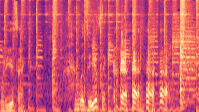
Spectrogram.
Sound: laughs

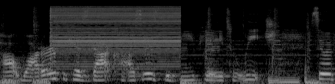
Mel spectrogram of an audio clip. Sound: buzzing

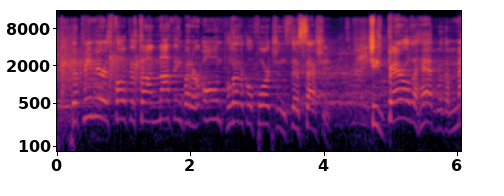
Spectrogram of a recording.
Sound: applause

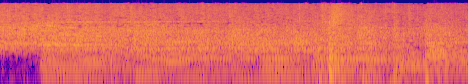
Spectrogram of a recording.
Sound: audience cheering

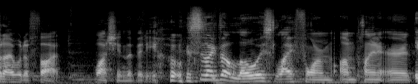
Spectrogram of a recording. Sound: chuckles

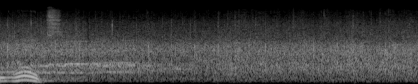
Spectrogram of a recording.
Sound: audience applauding

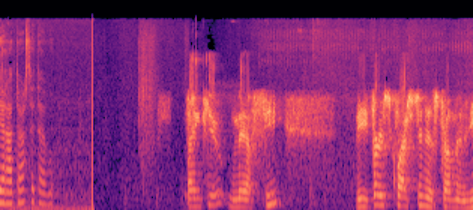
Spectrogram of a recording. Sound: speaking french

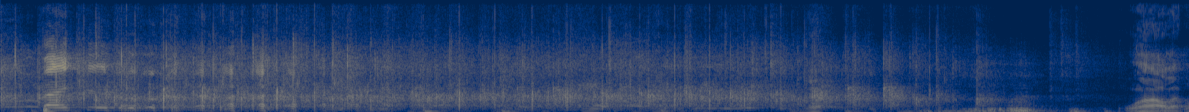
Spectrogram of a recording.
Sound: audience applauding; laughing

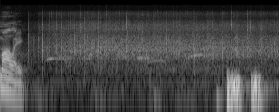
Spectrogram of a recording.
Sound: audience applauds

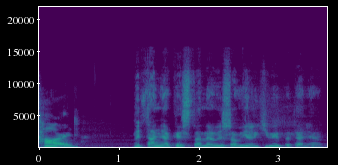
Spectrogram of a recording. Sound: foreign language

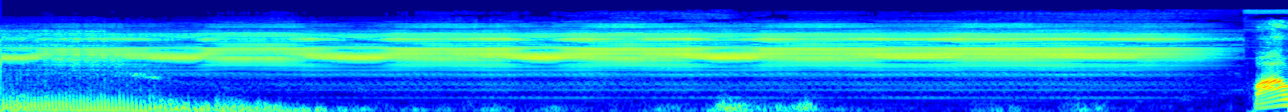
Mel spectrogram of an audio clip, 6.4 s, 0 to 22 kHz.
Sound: 50Hz vibration heard from harvester

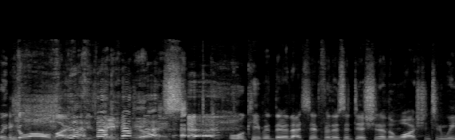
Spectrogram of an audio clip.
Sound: laughter

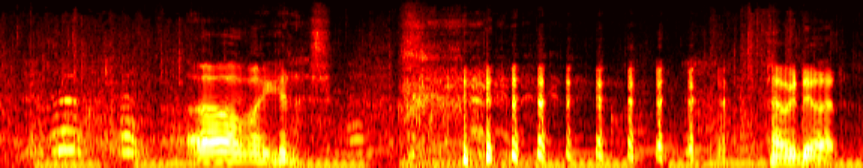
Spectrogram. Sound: continues laughing

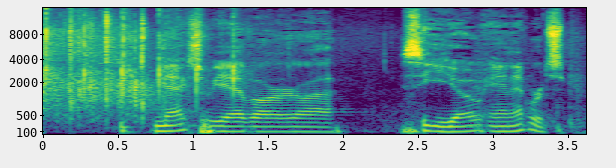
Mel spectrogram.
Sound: applause

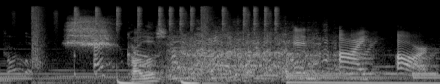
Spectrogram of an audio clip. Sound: audience laughing

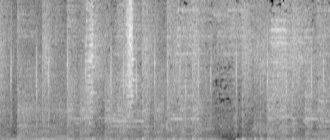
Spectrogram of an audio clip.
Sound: swords slashing

